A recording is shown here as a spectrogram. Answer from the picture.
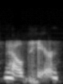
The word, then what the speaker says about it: Peltier: Yeah, we don't do the French way. We do the regular, the American way, I guess, Peltier. Just two syllables, Peltier.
